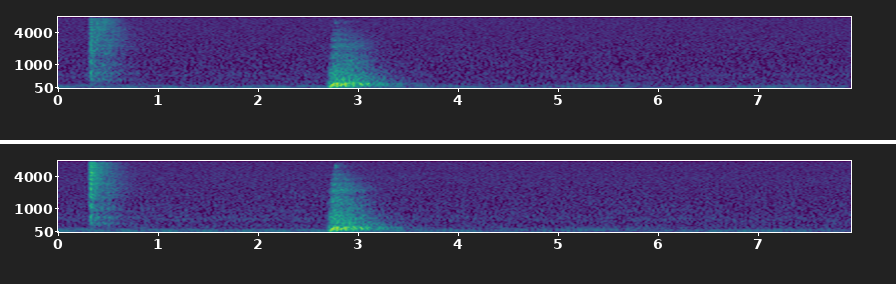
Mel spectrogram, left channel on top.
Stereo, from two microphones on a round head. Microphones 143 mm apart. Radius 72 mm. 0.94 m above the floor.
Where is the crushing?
75° right (ahead or behind), 4 m.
